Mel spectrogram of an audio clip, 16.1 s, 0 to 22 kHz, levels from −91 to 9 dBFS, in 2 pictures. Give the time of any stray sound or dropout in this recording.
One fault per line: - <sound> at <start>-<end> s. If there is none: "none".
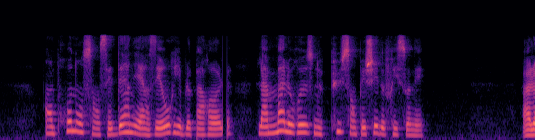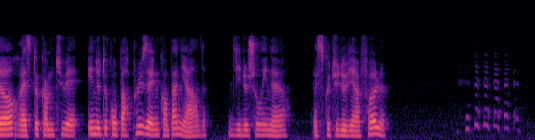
- dropout at 3.3-3.4 s
- laugh at 14.9-15.9 s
